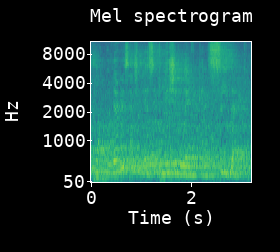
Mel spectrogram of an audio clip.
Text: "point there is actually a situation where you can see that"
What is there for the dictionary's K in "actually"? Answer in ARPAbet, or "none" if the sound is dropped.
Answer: none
